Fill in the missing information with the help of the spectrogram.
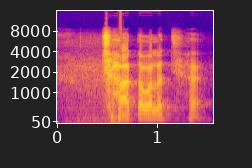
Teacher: तो छ का जो उच्चारण स्थान होता है वो है तालव्य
